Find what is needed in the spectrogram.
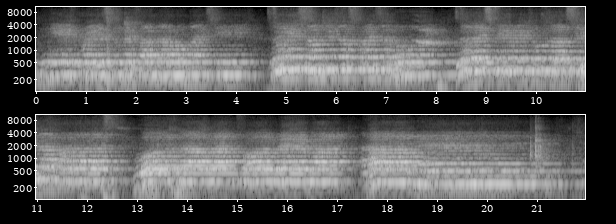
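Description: Women's choir singing a hymn or chant in long held phrases, about four seconds each, with short breaks between.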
